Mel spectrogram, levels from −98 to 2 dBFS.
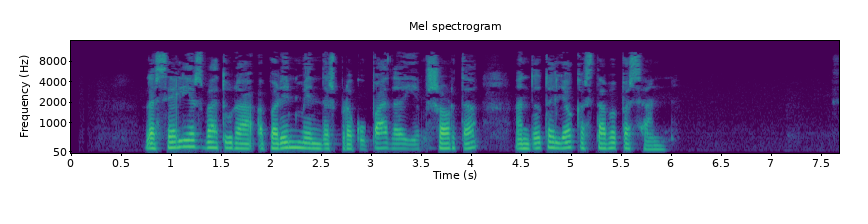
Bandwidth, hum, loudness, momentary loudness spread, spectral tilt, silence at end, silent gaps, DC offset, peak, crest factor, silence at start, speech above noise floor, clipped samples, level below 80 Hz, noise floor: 11.5 kHz; none; -28 LUFS; 8 LU; -5.5 dB/octave; 1.75 s; none; under 0.1%; -10 dBFS; 20 dB; 0.75 s; 49 dB; under 0.1%; -76 dBFS; -77 dBFS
